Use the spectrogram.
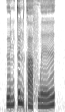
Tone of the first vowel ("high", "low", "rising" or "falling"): rising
